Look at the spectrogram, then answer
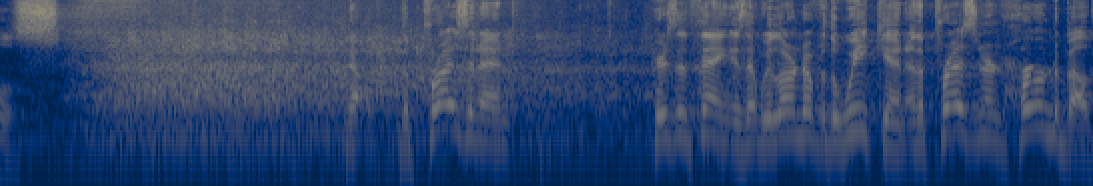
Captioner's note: laughter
